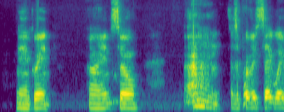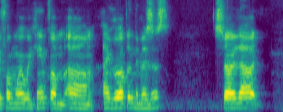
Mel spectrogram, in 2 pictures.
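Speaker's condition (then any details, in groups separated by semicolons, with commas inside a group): ALS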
